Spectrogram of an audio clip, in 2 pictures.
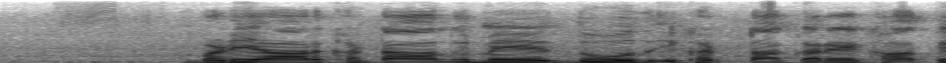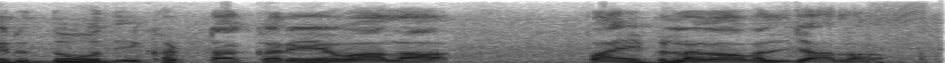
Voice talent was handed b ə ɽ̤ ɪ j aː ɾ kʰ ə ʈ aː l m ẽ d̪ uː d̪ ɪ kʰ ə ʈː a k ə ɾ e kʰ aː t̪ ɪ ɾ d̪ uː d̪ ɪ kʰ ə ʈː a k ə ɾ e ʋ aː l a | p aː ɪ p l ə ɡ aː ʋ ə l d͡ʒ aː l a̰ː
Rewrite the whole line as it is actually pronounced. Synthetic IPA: b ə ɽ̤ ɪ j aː ɾ kʰ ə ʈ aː l m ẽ d̪ uː d̪ ɪ kʰ ə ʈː a k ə ɾ e kʰ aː t̪ ɪ ɾ d̪ uː d̪ ɪ kʰ ə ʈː a k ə ɾ e ʋ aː l a | p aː ɪ p l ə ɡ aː ʋ ə l d͡ʒ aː l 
